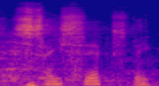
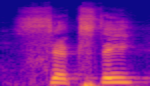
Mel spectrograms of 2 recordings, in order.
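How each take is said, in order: First: Soft aside, feeding an answer; quiet prompting. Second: High, loud tentative answer; hammed-up unsure question; questioning guess. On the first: Acted. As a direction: suggest it discreetly to a friend. Low suggestion to driver. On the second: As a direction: try the guess out in a raised voice. Friend relays guess to cop.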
